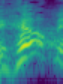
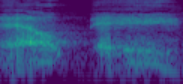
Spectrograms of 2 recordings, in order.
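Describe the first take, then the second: First: High, loud cry for help; retold yell. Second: Tiny, very soft strangled squeak. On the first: Pastor pinned in a wrestling match calling out, yelled. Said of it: "he yells at me". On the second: Retold or imitated. Possessed young man begging the pastor, squeaked out. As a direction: squeeze it out with almost no voice. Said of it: "he squeaks out".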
